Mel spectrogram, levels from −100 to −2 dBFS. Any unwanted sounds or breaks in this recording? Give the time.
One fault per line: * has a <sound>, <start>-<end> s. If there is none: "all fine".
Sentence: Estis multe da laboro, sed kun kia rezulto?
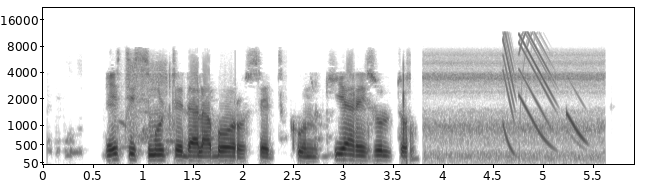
* has a dropout, 3.6-3.7 s
* has a chirp, 4.6-5.5 s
